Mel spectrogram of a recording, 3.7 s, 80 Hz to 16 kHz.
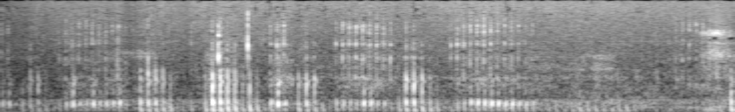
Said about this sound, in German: Durchschnittlich schnurrt eine Katze in ihrem Leben rund 11.000 Stunden. Das sind mehr als 456 Tage am Stück.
